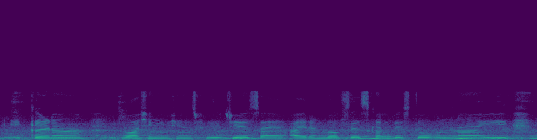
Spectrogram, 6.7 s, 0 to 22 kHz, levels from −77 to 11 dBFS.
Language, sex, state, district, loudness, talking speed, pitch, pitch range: Telugu, female, Andhra Pradesh, Anantapur, -31 LUFS, 55 wpm, 205 Hz, 200-205 Hz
